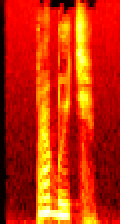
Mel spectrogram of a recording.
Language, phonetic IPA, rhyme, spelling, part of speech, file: Russian, [prɐˈbɨtʲ], -ɨtʲ, пробыть, verb, Ru-пробыть.ogg
- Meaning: to stay (somewhere)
